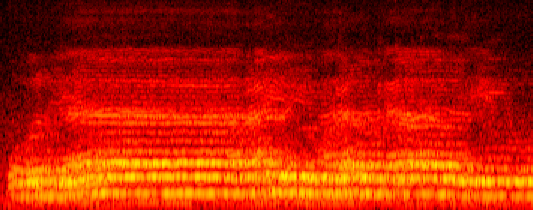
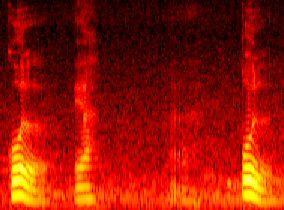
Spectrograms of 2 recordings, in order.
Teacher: Jadi lisan huruf qaf yang ada di lidah ujung dengan hampir mendekat kepada huruf qalqalah, memang huruf qalqalah ke tenggorokan, ya. Qaf bukan huruf tenggorokan walaupun nyeklok, tapi huruf lisan, huruf lidah.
